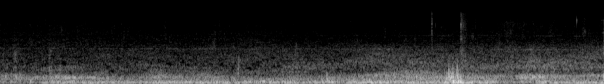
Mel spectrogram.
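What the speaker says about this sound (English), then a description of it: "that's just a plane in the air" An airplane flying overhead, a low continuous rumbling drone with a windy wash, steady and moderately loud, swelling slightly near the end.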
